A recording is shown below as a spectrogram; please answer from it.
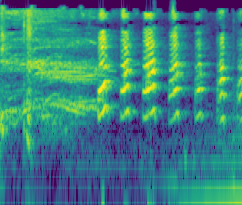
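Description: Laughter: a loud burst, then a drawn-out laugh, breaking about a second in into a quick run of short laughs, roughly six a second.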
